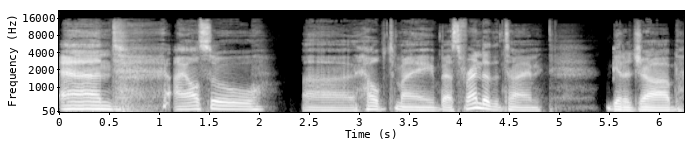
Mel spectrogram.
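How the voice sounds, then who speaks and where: Recorded very cleanly against a silent background, the speaker talks at a very slow pace with an American accent, leaving long, frequent pauses. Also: man, medium pitch for a man, ordinary pitch variation. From Jamaica. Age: 40s. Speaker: industrial designer and sketching educator. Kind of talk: casual interview.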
